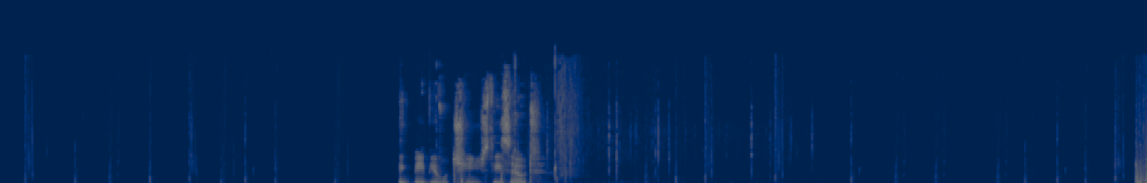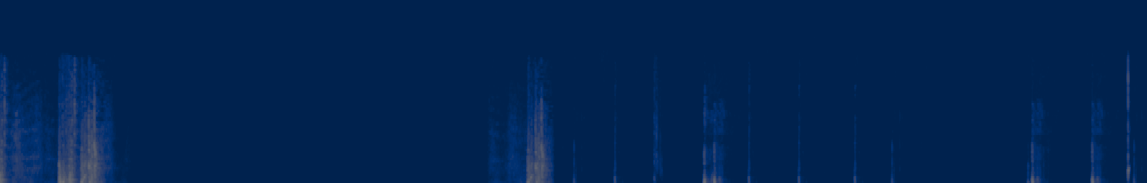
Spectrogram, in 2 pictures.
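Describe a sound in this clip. Footsteps tap on stone in a steady rhythm.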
